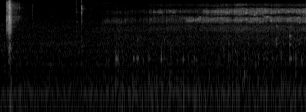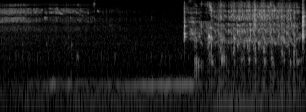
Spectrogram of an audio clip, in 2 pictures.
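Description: A lighter clicks once, then a glass water bong is drawn on: faint hiss, then bubbling water that builds over the last second or two.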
